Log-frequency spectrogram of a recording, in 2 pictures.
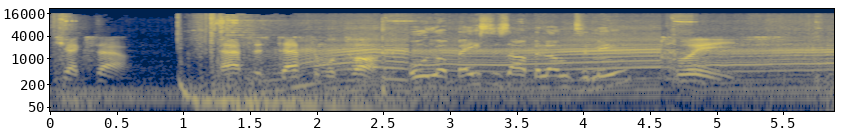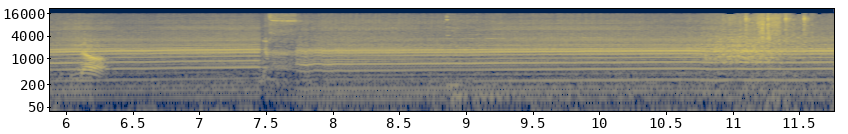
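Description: A car engine roars and revs higher as the car speeds up.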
